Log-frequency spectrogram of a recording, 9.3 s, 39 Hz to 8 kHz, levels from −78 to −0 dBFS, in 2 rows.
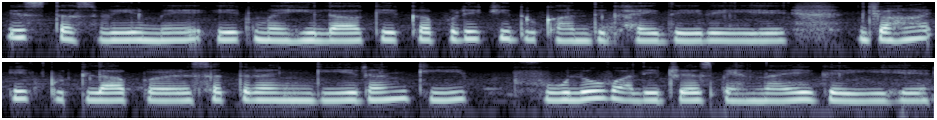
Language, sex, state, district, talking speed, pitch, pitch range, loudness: Hindi, female, Arunachal Pradesh, Lower Dibang Valley, 165 wpm, 220 Hz, 210-230 Hz, -19 LUFS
